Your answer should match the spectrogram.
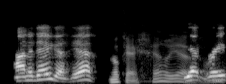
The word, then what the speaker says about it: Onondaga: did I pronounce it right? Onondaga.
